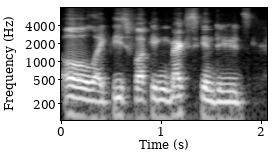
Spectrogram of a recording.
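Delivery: put-on sneering, snarky tone. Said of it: "very sneer and, like, snarky remarks".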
